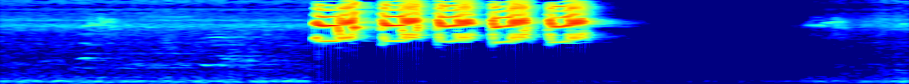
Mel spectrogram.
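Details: Lovebird, a female courting a male, in the long chattering 'ngekek panjang' style: a loud burst of five harsh, buzzy high notes in rapid succession over about one and a half seconds, then silence, with a low hum behind.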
